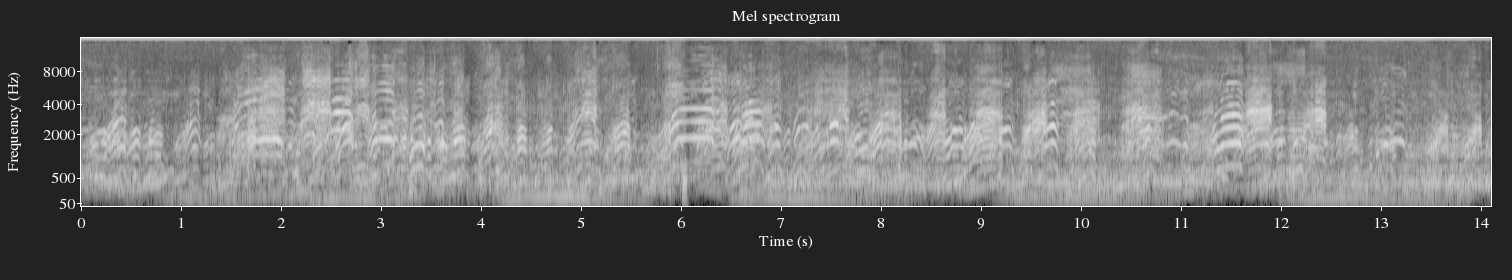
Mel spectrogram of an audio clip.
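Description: A clan of spotted hyenas calling all at once: a dense chorus of many overlapping rising and falling cries. Under it, a deep growl swells and fades about every two to three seconds.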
